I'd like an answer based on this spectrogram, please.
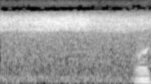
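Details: Cicadas in the mountains among coffee plantations: a dense, steady high-pitched buzzing chorus without breaks, with a man's voice starting briefly at the very end.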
